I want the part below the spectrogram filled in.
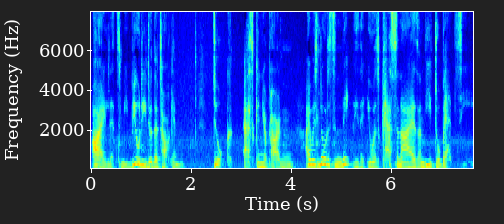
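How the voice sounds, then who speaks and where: An actress playing a coquettish, brassy aging barmaid among pirates in a comic radio play, with broad flirtatious dialect. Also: female voice, medium pitch, normal speed, a bit bright, slight background noise, lightly acted. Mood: wheedling.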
